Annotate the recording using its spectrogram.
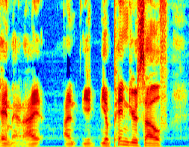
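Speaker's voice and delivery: ordinary talk, nothing marked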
